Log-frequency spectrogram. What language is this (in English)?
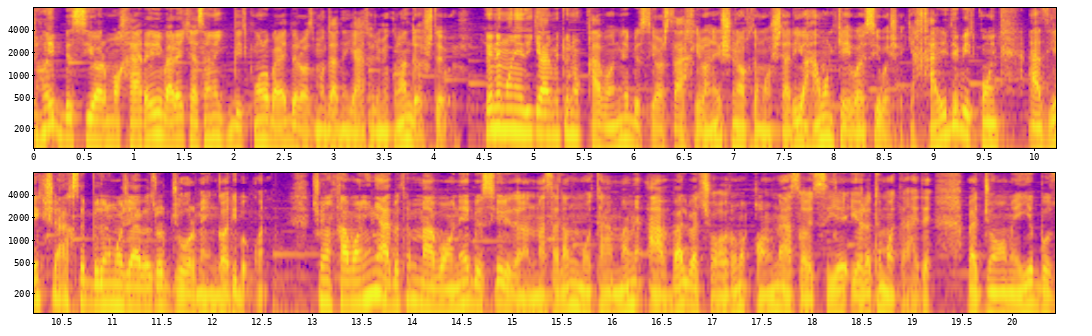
Persian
